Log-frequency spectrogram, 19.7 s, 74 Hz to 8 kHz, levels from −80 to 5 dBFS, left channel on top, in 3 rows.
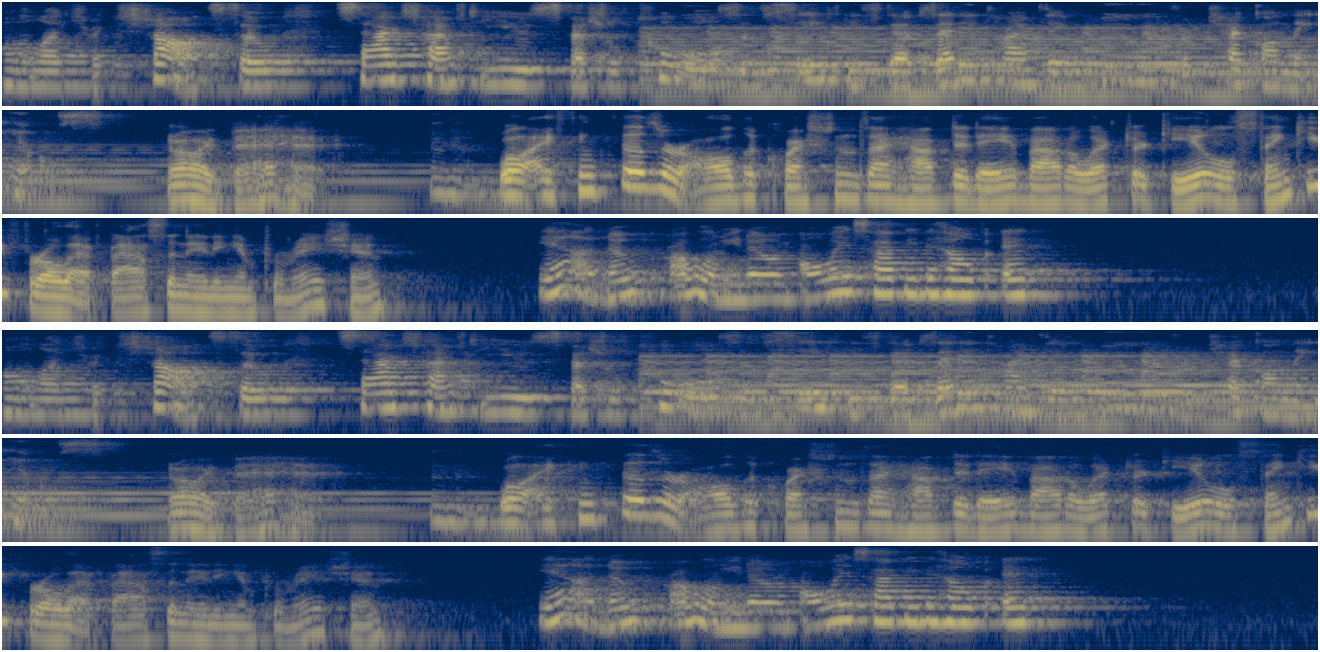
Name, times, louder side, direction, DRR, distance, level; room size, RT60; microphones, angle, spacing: voice 1, 0.0-7.1 8.7-9.0 15.8-18.3, left 3 dB, 30° left, 1 dB, 1.7 m, -25 dB
Electric guitar, 3.2-10.8, right 1 dB, 65° right, 2.7 m, -31 dB
voice 2, 7.4-8.2 9.1-15.1, left 6 dB, 80° left, 11 dB, 0.4 m, -23 dB
19.0 x 11.5 x 4.3 m, 1.0 s
head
